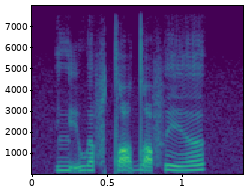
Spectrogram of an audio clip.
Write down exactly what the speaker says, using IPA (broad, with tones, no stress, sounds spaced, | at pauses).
lʲ ɛ̰˨ w ə˨ f tˤ ɛ̰˨˩˦ dˤ ɛ̰˨˩˦ f e˩˥ ɐ̯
